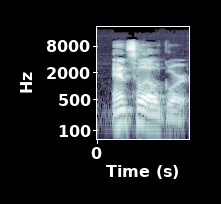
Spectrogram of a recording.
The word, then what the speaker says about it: Ansel Elgort: With, and I can't get his name right ever, and is it Ansel? – Ansel Elgort.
